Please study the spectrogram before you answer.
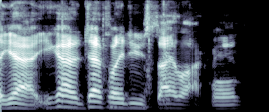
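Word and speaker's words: Psylocke: you gotta definitely do Psylock, man. If I'm saying that right. Yeah, you're saying it correctly.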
